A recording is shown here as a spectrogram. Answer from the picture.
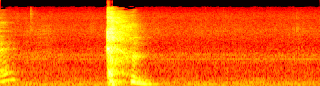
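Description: A woman coughs once, a single sharp cough about a second in.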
